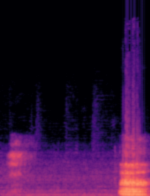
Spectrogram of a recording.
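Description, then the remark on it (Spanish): A faint, brief sniffle, then after a short pause a loud, breathy exhalation pushed out through the nose, like someone with a runny nose. No one speaks. “Moqueo, exhalación.”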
